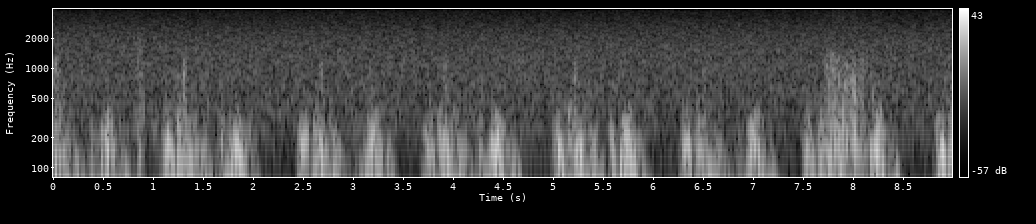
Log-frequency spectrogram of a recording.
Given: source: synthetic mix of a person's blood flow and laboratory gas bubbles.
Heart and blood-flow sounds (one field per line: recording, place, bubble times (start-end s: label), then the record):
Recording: Doppler ultrasound of blood flow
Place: precordium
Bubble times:
7.69-8.28 s: bubbles
From the record:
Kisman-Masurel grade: 212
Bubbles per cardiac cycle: several, 3 to 8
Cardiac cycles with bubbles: 1 to 10%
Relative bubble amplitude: moderate (0.250 to 0.450)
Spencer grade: 1 (occasional bubble signal discernible with the cardiac motion signal, with majority of cardiac periods free of bubbles)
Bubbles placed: anywhere in the cardiac cycle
